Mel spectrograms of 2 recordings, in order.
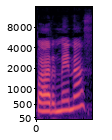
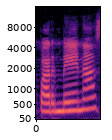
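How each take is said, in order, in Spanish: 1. El acento está en la primera sílaba. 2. El acento no está en la primera sílaba.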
